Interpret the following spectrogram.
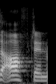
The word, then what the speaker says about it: often: Let the record show he does this often, and he's often wrong. You overpronounce the word often.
